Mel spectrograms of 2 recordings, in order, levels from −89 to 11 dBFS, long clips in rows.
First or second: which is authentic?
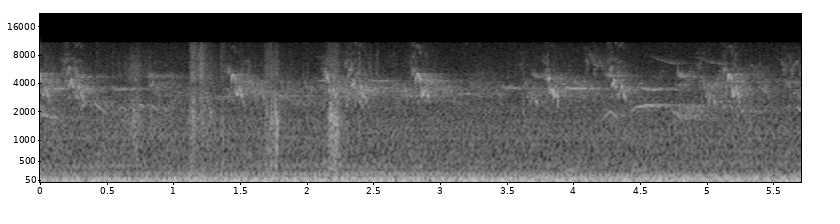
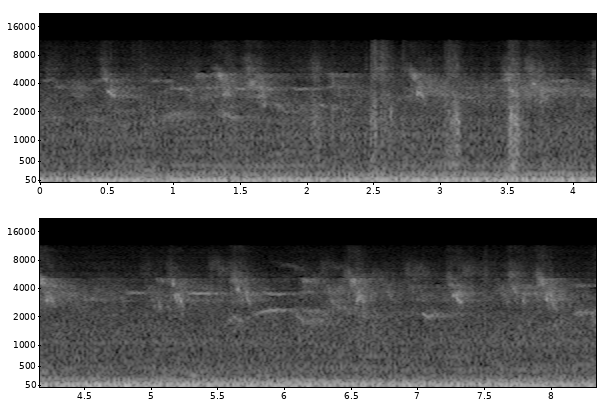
first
